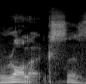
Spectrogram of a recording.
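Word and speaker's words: rowlocks: there should be some row locks on here or ralick saz they are occasionally pronounced and I should have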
